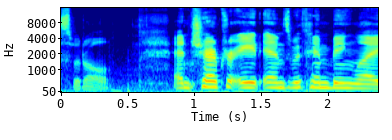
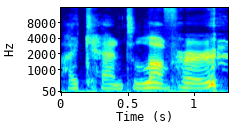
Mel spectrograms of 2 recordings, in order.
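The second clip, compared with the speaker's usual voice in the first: acted muttering under breath. Discussing an anime scene, retelling a mutter under breath. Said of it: "I muttered under my breath".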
